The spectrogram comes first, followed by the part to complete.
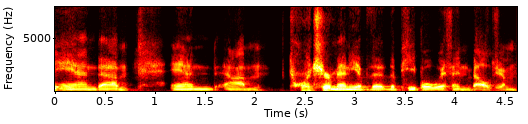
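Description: The speech comes at a fairly slow pace against a quiet background. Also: man. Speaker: history teacher. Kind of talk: lecture. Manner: hesitant, many fillers. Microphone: webcam.

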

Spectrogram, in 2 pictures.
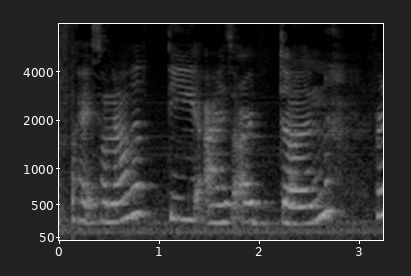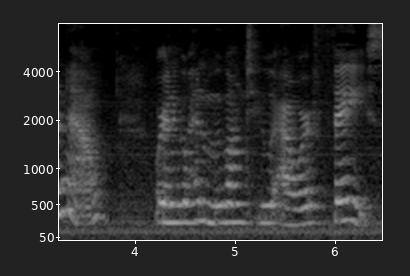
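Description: High-pitched female speech against clearly audible background noise. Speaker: makeup vlogger. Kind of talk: casual tutorial. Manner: friendly, chatty.

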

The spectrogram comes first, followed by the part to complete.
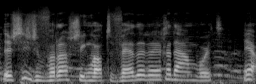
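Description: Over clear crowd noise and clear music in the background, a woman talks at a fast pace. Her pitch is medium, with fairly even intonation.

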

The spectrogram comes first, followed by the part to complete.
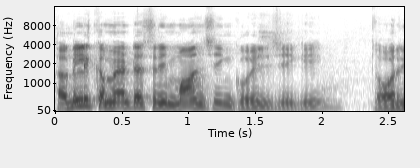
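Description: Pitch varies in an ordinary way while the words come out at a fairly slow pace. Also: man. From Rajasthan, India. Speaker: pilgrim vlogger. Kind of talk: Q&A answering viewer comments. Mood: calm, devotional, friendly. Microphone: lapel.

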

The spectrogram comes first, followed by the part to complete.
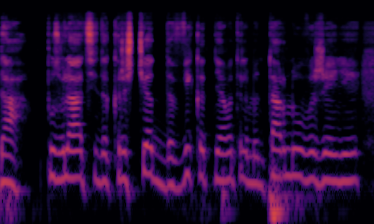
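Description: A woman's unremarkable speaking voice at a medium pitch. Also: very clean recording, silent background. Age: 20s. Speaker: pop-folk singer. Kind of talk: interview.

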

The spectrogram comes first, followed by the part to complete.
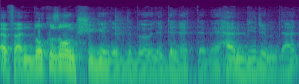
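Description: His fairly low voice is somewhat breathy, with ordinary pitch variation and a moderate pace. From Turkey, Samsun Ladik; Turkey. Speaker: associate professor. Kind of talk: casual interview chat. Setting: TV studio. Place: studio. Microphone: lapel.

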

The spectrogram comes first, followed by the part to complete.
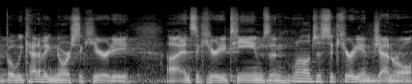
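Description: A man speaks at a very fast pace with a fairly low pitch and ordinary pitch variation. Light background noise is present. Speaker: conference speaker. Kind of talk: lecture. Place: hall.

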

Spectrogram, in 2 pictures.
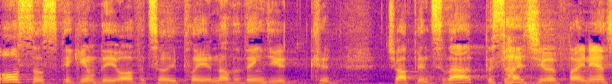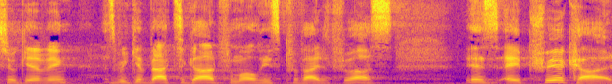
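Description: The speaker is a man talking at a moderate pace. His pitch varies an ordinary amount. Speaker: pastor leading worship. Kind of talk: church announcements. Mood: warm, lightly humorous. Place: church.

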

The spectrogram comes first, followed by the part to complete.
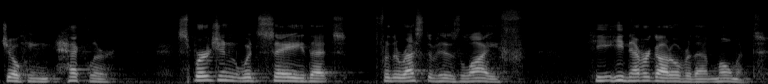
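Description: A man speaking at a moderate pace with ordinary pitch variation. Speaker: lead pastor. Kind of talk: sermon. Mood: earnest storytelling. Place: church. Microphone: headset.

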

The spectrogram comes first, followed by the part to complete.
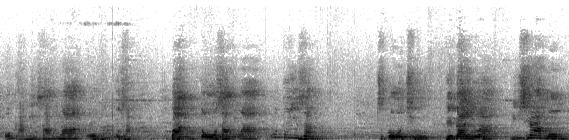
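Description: A man with a Tosa accent, high pitch and lively intonation, very slow pace with long, frequent pauses, over noticeable background noise. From Kochi, Japan. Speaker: storyteller. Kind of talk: kamishibai picture-story performance. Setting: outdoors, street.

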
